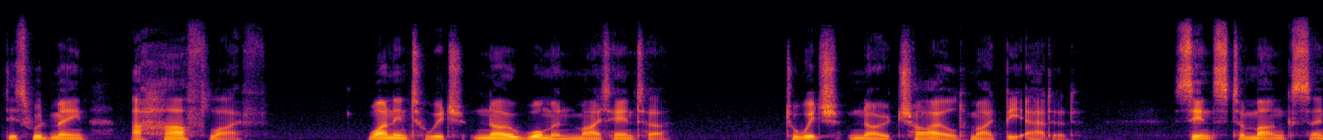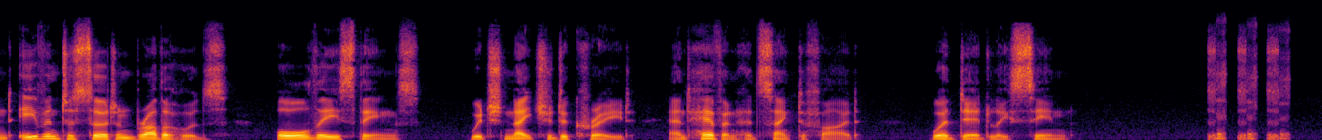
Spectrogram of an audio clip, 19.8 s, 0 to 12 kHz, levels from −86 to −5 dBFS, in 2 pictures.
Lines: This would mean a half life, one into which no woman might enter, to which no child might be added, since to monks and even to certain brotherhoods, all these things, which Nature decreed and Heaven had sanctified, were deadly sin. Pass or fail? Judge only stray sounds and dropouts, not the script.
fail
